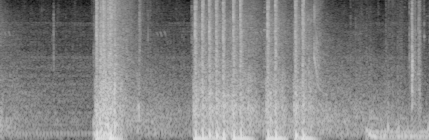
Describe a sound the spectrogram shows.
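An assault rifle fires in bursts.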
